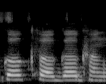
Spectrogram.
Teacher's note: ಅದಕ್ಕೆ ಕಂಠ್ಯ ವರ್ಣ ಅಂತ ಕರೀತಾರೆ ಕಂಠದಿಂದ ಬರುತ್ತೆ · ಕಂಠದಿಂದ ಬರುತ್ತೆ ಕ ವರ್ಗ, ಕ ಖ ಗ ಘ ಅಂತ ಹೇಳಿ.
